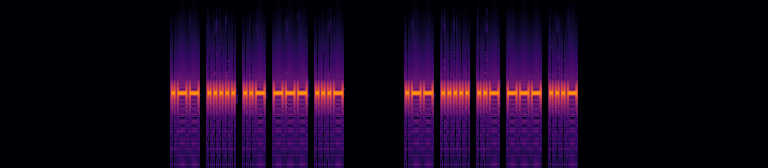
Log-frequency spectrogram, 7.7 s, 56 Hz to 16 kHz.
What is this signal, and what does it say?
Morse code, heard as a keyed tone, about 40 wpm, 700 Hz. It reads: W5UOV W5UOV
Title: USA Call Signs - 5 Characters - Repeated 2x - 40wpm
